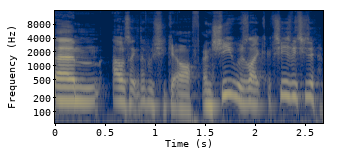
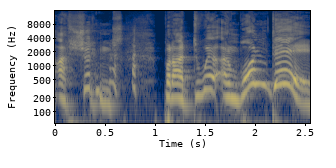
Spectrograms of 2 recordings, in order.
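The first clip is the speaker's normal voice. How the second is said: usual speaking voice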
